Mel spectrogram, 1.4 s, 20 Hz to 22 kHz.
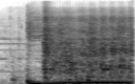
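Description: Audi S4 cold start: a brief quiet, then the starter catches and the engine fires into a loud, steady high idle that holds to the end.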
